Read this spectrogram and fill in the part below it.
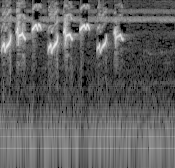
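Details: Cinereous tit (glatik batu) in a long rolling song meant for tutoring songbirds: a quick run of about eight sharp, high, upward-flicking chirps alternating between two pitches, then fading, with a faint high whine and low background hum.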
